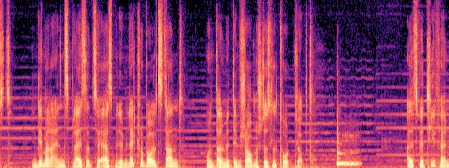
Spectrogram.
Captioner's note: bonk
